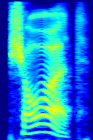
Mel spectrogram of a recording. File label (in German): "Bschoad", Burgenland Dialekt hianzisch; Bescheid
